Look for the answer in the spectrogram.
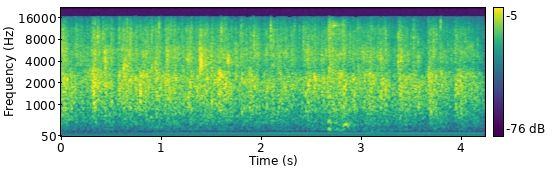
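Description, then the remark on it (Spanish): A church audience applauds the Lord loudly during a sermon, a dense, steady wash of clapping from many hands that holds without pause, with a low constant hum underneath. “Apláudele fuerte al Señor.”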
